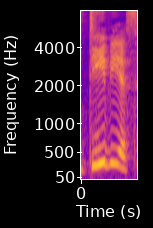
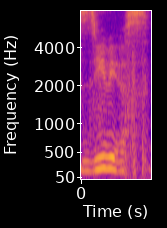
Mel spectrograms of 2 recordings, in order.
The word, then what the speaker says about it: Xevious: going to dangerous it's devious it's zevious yes great zevious it's a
